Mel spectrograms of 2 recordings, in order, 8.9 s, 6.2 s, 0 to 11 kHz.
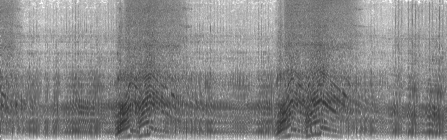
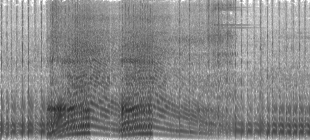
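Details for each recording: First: Echo CS-330T top-handle two-stroke chainsaw after removing the gasket that blocked the carb vacuum port: holds a crisp high-revving buzz, dropping to a lower laboring note twice as it cuts wood; runs and cuts cleanly. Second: Echo CS-330T top-handle two-stroke chainsaw, carburetor set a half turn out on both screws: revs surge and sag unevenly, hunting and stumbling; possibly out of gas, running lean.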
